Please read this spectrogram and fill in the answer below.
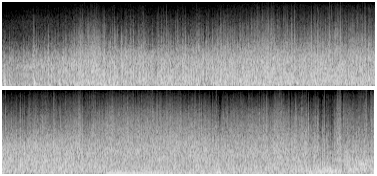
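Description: Strong gusty wind buffeting the microphone, a loud steady rush.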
